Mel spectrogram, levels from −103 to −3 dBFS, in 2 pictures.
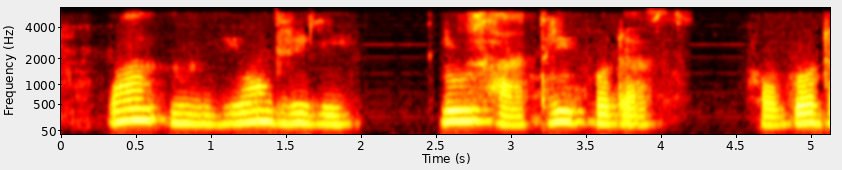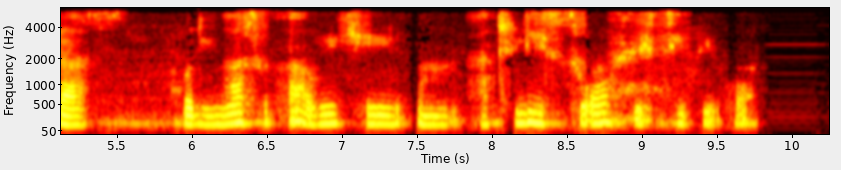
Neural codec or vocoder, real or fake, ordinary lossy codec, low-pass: vocoder, 22.05 kHz, 80 mel bands, HiFi-GAN; fake; AAC, 24 kbps; 5.4 kHz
